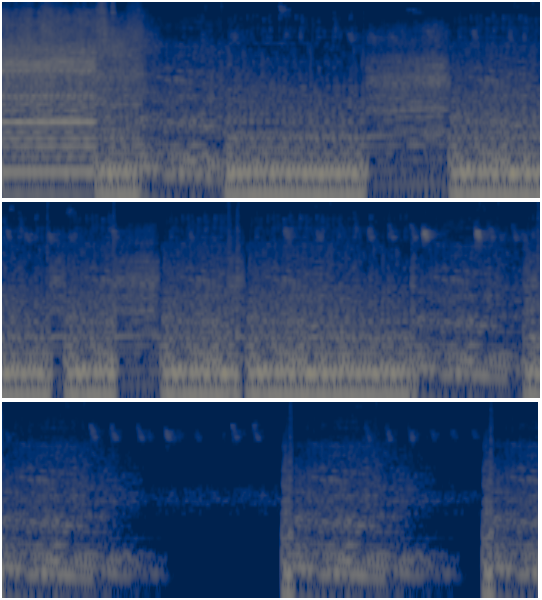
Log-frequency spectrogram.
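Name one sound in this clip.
A car engine revs in short bursts.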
